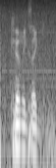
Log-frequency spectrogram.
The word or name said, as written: Koenigsegg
